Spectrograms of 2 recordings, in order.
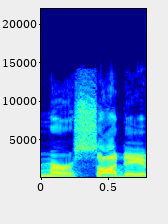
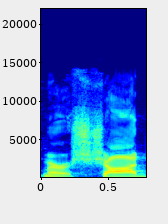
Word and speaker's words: Mara Sadè: My apologies to Mara calling her Marisade a few times. It's Maris Shade. It's spelled S A D but pronounced Shade.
